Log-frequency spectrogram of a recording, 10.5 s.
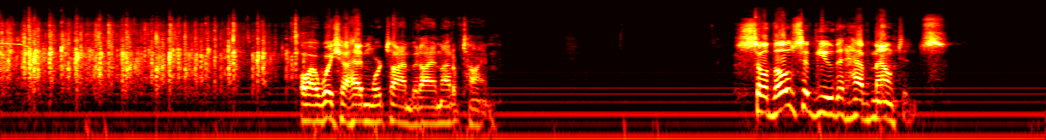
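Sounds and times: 
crowd clapping hands: 0.0s - 3.3s
low hum: 0.0s - 10.4s
speech: 3.0s - 5.0s, 7.4s - 9.5s.

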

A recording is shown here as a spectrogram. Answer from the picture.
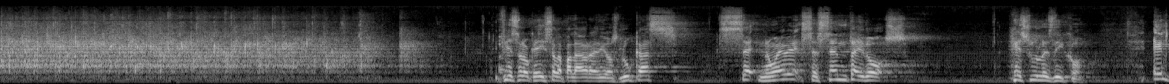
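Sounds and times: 
audience applauding: 0.0s - 4.3s
speech: 5.0s - 9.2s, 10.1s - 11.6s.

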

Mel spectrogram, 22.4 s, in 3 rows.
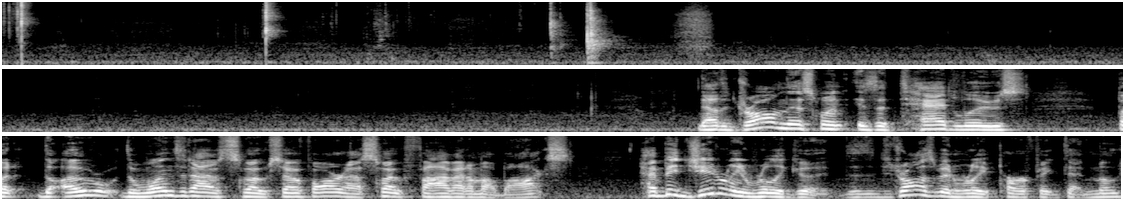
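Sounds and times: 
Calibri V-cutter cutting a deep V into a box-pressed cigar: 0.0s - 0.3s, 1.6s - 2.0s
speech: 12.1s - 22.4s.

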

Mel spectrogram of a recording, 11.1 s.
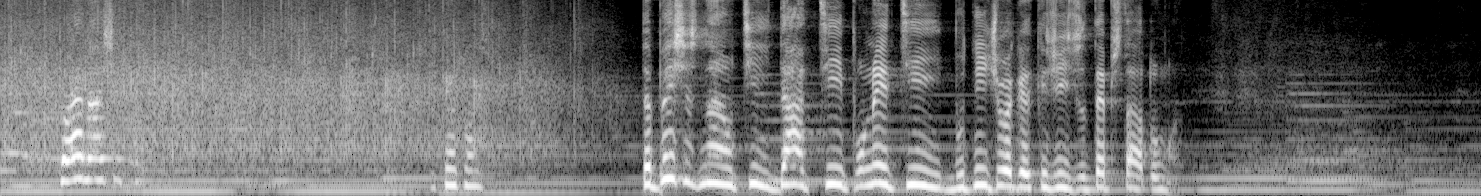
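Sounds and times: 
audience applause: 0.0s - 4.7s
speech: 0.4s - 1.3s, 3.3s - 3.8s, 4.8s - 8.9s.

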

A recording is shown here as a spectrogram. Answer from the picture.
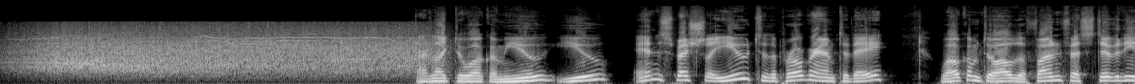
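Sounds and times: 
crowd applause: 0.0s - 4.5s
speech: 4.2s - 11.3s.

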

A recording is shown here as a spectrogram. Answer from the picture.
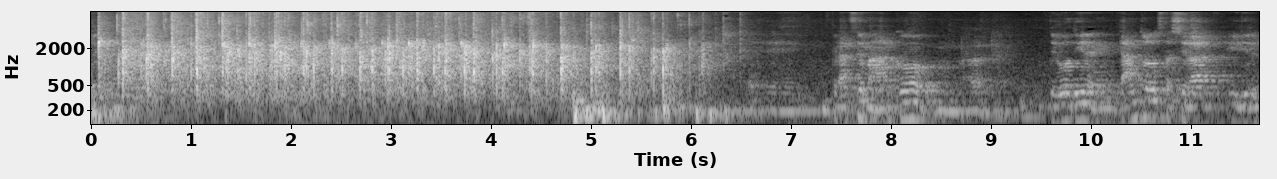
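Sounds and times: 
audience applause: 0.0s - 6.6s
speech: 10.4s - 11.6s.

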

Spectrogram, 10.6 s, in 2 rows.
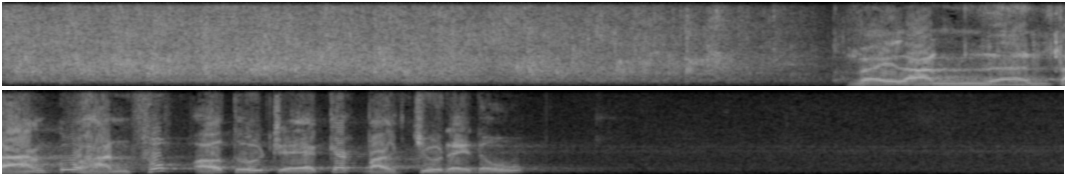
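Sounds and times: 
crowd clapping: 0.0s - 5.0s
speech: 4.2s - 8.0s.

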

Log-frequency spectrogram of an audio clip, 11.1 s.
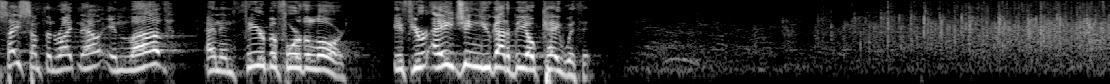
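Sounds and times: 
speech: 0.0s - 6.0s
smattering of applause: 7.4s - 11.0s.

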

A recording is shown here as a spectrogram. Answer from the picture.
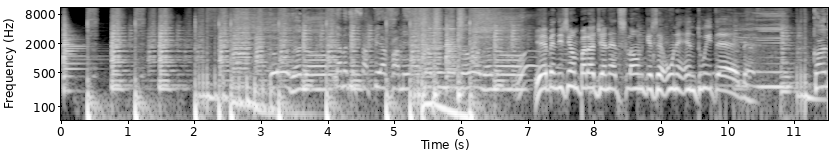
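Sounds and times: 
music track with beat hits and deep bass line: 0.4s - 7.3s, 10.5s - 11.4s
speech: 3.4s - 10.7s, 11.3s - 11.4s.

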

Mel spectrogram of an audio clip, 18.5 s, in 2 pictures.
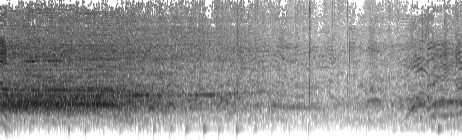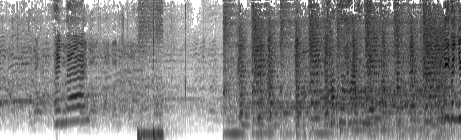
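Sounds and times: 
crowd shouting: 0.0s - 18.4s.

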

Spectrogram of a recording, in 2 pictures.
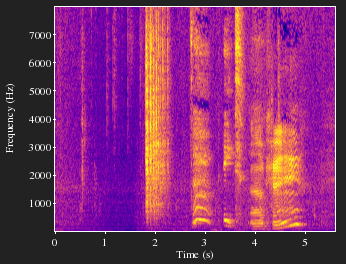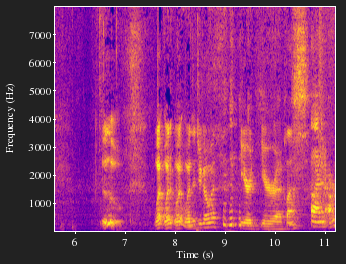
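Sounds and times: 
dice clattering across a table during a Ryuutama tabletop role-playing game: 1.5s - 2.4s
speech: 3.4s - 5.1s, 6.5s - 6.7s, 7.6s - 11.1s.

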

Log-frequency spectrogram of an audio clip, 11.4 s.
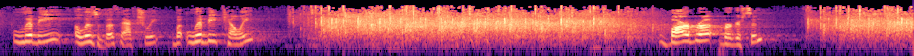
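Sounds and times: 
speech: 0.2s - 3.8s, 8.3s - 9.7s
audience applause: 3.8s - 8.2s, 10.1s - 11.4s.

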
